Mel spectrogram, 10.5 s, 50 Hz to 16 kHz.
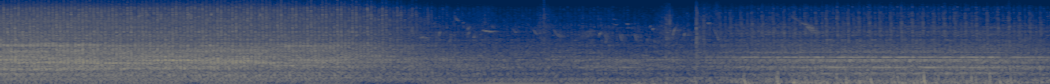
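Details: Subaru EE20 diesel after bearing-bed repair with new D16T duralumin beds: fires with a loud rush, then settles to a steady even diesel clatter at idle with no knock; runs healthy.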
